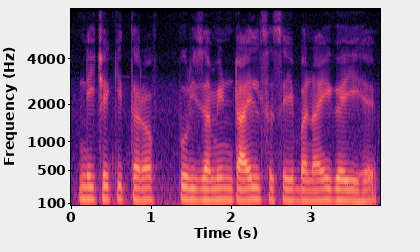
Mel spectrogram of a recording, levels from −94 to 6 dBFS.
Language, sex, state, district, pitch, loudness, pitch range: Hindi, male, Uttar Pradesh, Lalitpur, 130 Hz, -18 LUFS, 125-135 Hz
